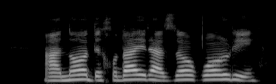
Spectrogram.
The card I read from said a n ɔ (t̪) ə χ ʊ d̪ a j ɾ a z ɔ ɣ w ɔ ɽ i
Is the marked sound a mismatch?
yes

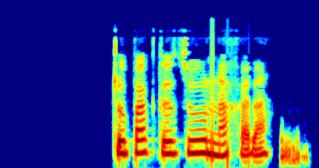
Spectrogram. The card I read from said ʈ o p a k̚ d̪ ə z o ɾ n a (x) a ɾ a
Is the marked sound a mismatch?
no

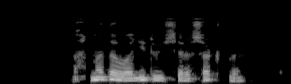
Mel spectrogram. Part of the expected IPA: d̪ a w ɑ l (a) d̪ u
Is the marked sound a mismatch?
yes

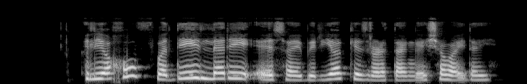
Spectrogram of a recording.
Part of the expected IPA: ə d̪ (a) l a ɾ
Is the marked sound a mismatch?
yes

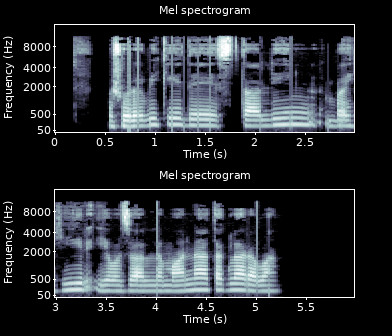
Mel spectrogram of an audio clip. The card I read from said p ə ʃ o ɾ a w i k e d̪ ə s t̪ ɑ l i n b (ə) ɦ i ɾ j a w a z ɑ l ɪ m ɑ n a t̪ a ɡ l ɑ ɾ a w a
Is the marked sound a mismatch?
yes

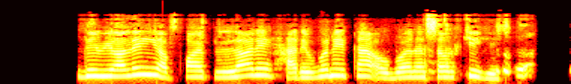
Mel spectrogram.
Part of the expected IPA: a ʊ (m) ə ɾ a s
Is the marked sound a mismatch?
yes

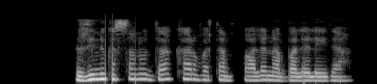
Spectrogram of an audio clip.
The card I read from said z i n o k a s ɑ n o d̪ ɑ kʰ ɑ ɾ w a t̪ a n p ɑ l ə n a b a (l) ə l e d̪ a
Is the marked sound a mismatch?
no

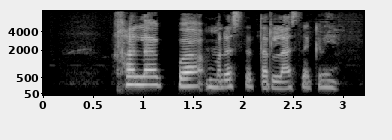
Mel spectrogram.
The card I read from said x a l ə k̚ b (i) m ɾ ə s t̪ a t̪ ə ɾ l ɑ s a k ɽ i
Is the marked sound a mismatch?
yes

